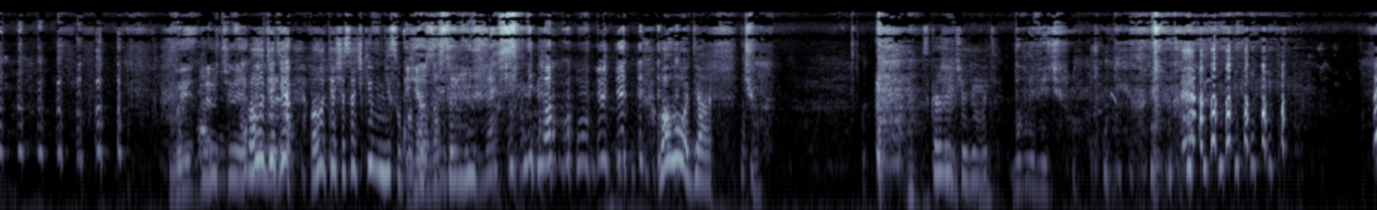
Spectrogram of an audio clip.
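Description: An elderly man laughs heartily close by.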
